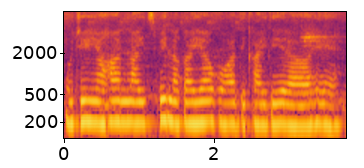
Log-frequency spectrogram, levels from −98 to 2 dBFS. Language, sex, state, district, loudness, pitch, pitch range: Hindi, female, Arunachal Pradesh, Papum Pare, -14 LUFS, 195 Hz, 185-200 Hz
